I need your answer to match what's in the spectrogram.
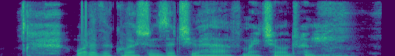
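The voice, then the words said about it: Soft, creepy old man voice. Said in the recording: “I'm making him sound probably a lot creepier than he is supposed to be. I'm trying to do a soft old man voice”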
